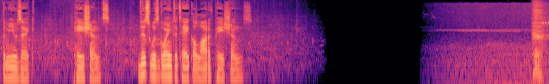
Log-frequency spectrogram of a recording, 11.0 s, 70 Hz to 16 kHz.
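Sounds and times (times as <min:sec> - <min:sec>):
water splashing and pouring at a well: 0:00.0 - 0:06.5
speech: 0:00.1 - 0:00.8, 0:01.5 - 0:05.1.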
